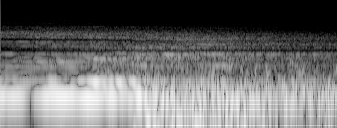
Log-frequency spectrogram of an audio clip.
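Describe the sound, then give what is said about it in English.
A single long, low sperm whale call moans steadily with rich harmonic overtones, its pitch sagging slightly toward the end. It is fairly loud, with no voices. The call comes from the sperm whales in Dominica's waters. “let's not forget the largest of the animals in Dominica, the sperm whales”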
